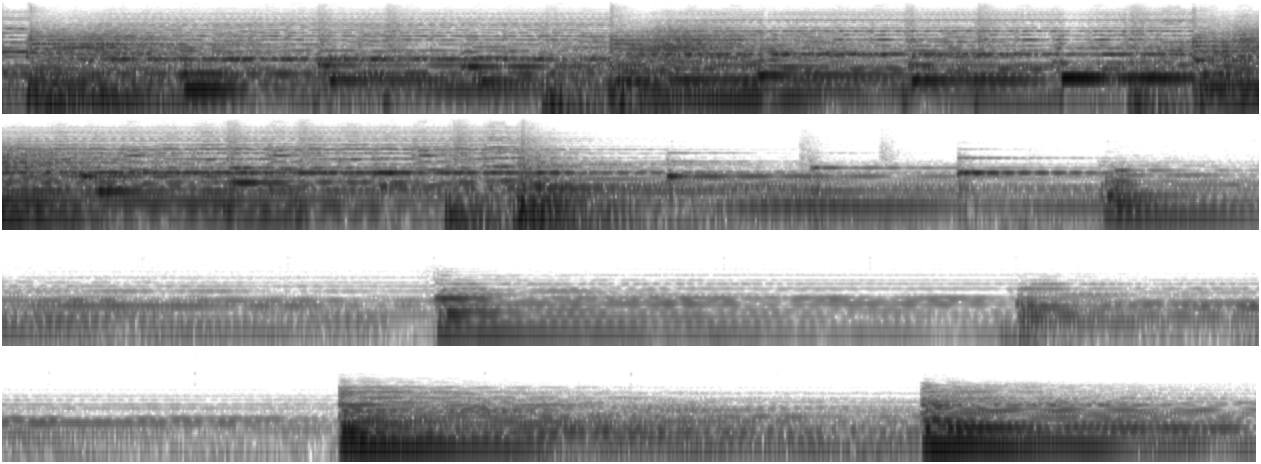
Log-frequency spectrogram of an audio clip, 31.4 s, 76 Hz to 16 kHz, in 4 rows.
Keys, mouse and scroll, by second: 27.5 ctrl+space, 30.0 ctrl+t.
